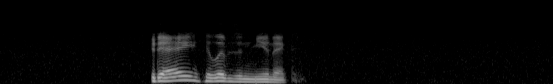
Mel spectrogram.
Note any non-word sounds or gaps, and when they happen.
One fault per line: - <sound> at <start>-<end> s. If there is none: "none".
none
